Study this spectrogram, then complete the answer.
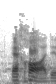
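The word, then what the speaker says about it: Echad (אחד): Echad is how that's pronounced.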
